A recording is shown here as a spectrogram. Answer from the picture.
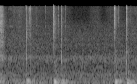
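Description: Typing on a computer keyboard: about half a dozen separate, unevenly spaced keystrokes.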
